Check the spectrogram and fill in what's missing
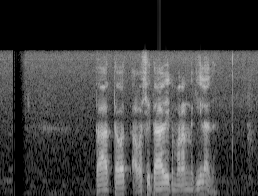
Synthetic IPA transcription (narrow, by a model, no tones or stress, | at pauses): t̪aːt̪ːaʋat̪a̰ʋəsjət̪aːʋejəʈəmaɾanːəkiəlaːd̪ə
